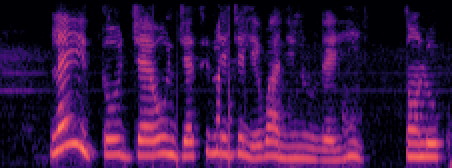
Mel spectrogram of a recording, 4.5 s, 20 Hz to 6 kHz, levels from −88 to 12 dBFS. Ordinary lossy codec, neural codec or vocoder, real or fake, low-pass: Opus, 24 kbps; none; real; 5.4 kHz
